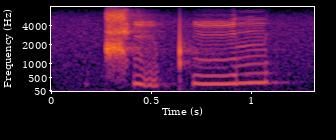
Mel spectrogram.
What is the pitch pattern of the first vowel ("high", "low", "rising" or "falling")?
low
